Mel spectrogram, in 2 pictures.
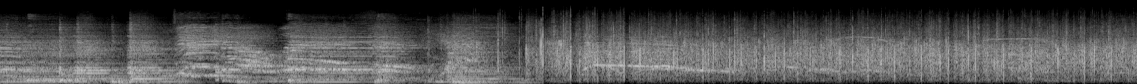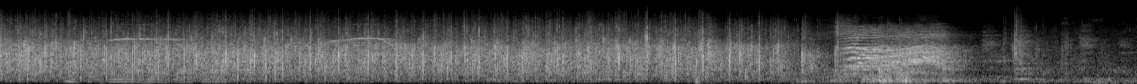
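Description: A children's choir holds the last notes of a song for about five seconds, then the audience breaks into applause with a few cheers that runs on for about fifteen seconds. A voice rises briefly near the end as the clapping dies down.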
